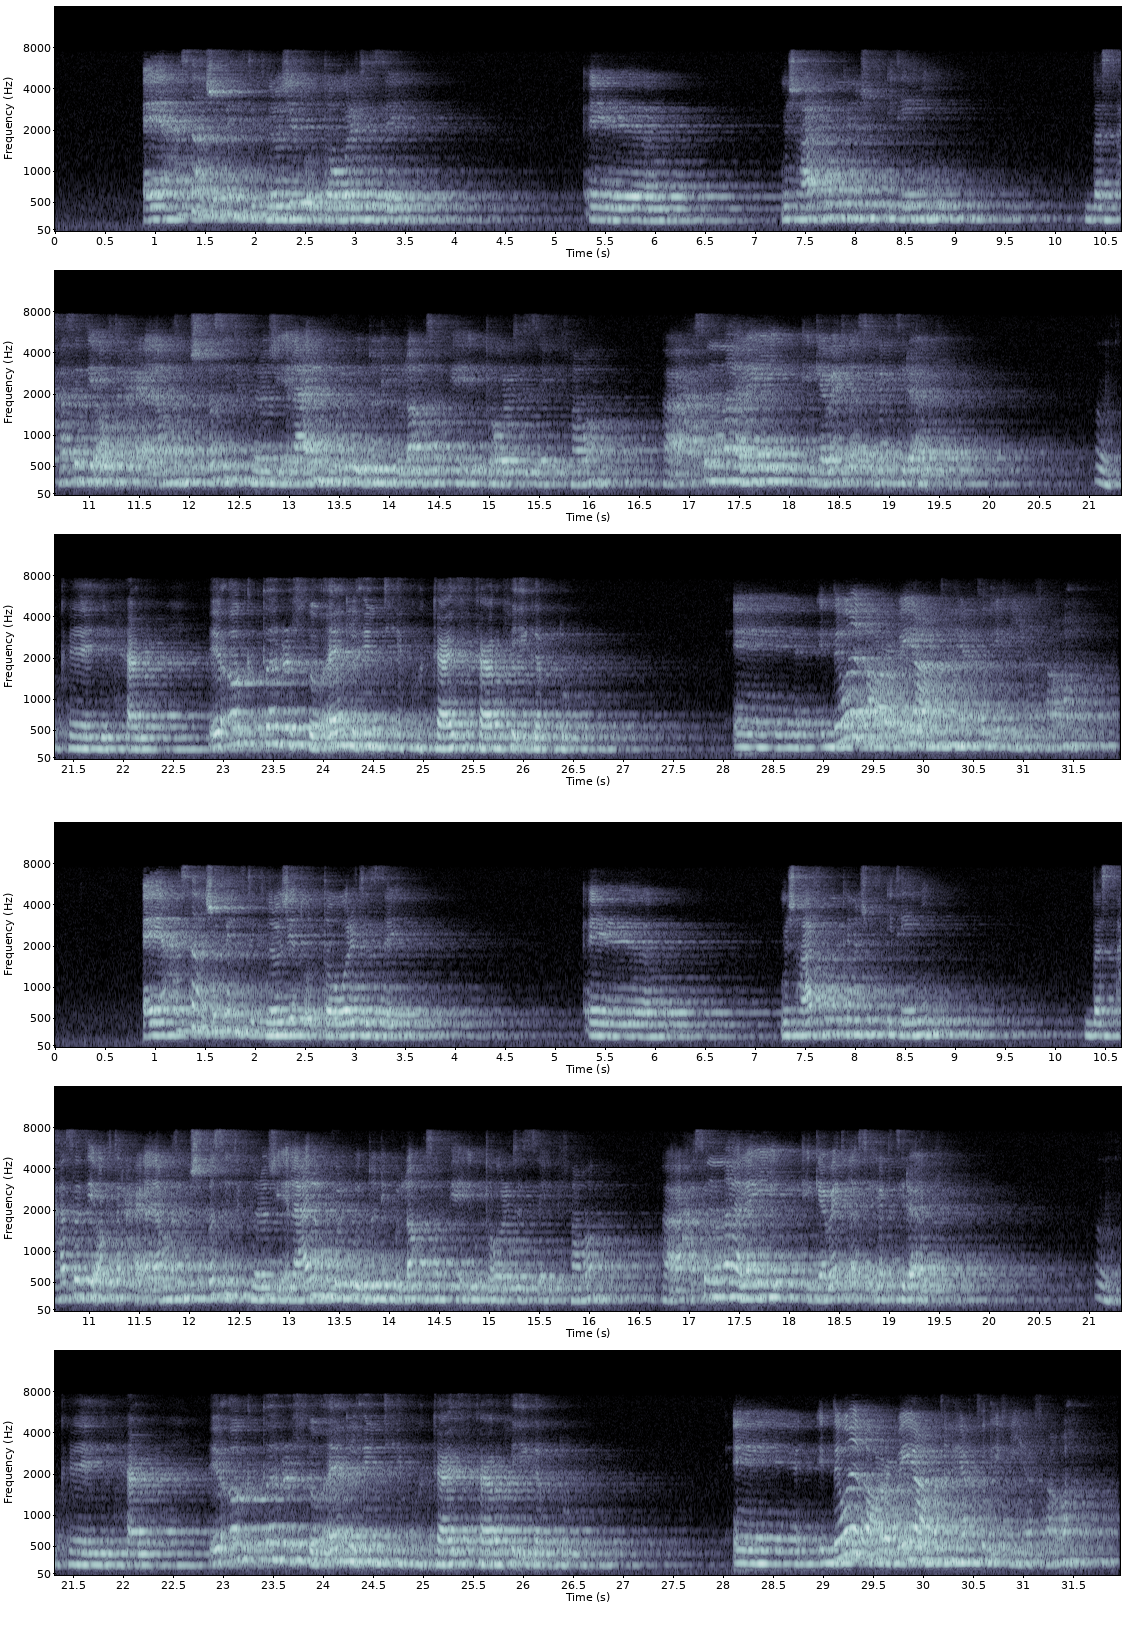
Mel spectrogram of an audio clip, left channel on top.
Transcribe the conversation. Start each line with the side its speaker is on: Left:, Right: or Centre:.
Right: آه، حاسة هشوف التكنولوجيا اتطورت ازاي آه، مش عارفة ممكن اشوف ايه تاني بس حاسة دي اكتر حاجة عامة مش بس التكنولوجيا العالم كله والدنيا كلها حصل فيها ايه واتطورت ازاي فاهمة حاسة ان انا هلاقي اجابات لأسئلة كتيرة قوي
Left: اوكي حلو ايه أكتر سؤال انتي كنت عايزة تعرفي إجابته
Right: آه، الدول العربية عامة هيحصل ايه فيها فاهمة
